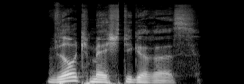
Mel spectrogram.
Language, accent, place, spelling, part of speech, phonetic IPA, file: German, Germany, Berlin, wirkmächtigeres, adjective, [ˈvɪʁkˌmɛçtɪɡəʁəs], De-wirkmächtigeres.ogg
- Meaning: strong/mixed nominative/accusative neuter singular comparative degree of wirkmächtig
